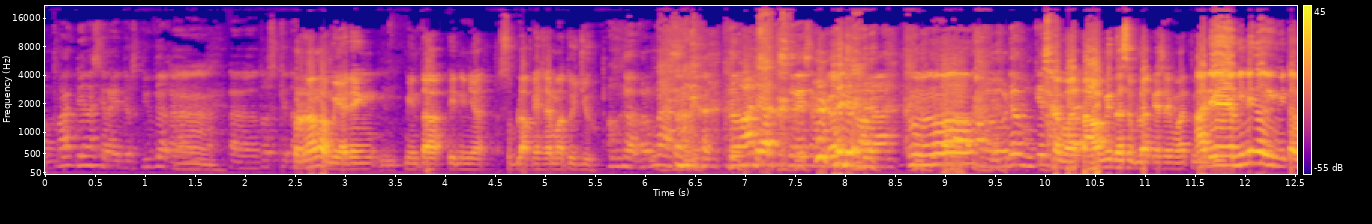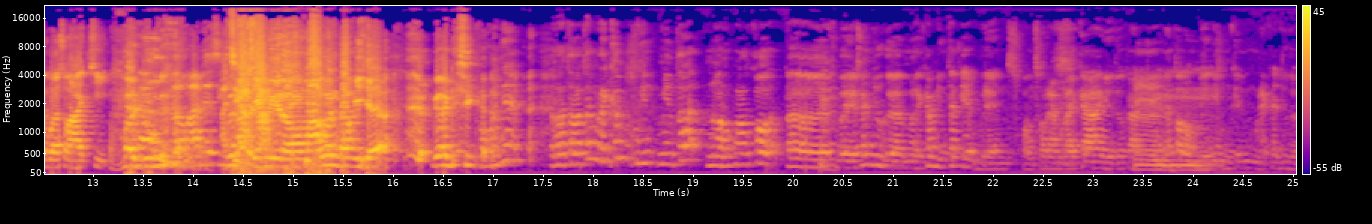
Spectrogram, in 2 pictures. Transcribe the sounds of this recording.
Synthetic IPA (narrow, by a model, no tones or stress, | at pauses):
t̪ɾat̪̚daŋasɪrajdərsd͡ʒuɡa | t̪ɾʊsiapərnaŋɡaʔmuadajaŋmint̪ainiɲasəbəlakjasemat̪ud͡ʒʊhŋɡapərnaɡaadasɡaadaaə | udamuŋkɪsamat̪aunmint̪asəbəlakjasemat̪uadajaŋiniŋamint̪abaasaat͡ʃiauaadasɪaat͡ʃindiɾamamamʊnt̪apijaɡadasikamaɲaɾat̪aɾat̪aməɾekasmimint̪anuaŋkalakoəbaɾakand͡ʒuɡaməɾekamint̪akajabəɾanspɔnsɔrjaŋməɾekaɡit̪ukanat̪olɔŋbeɾimuŋkɪnməɾekad͡ʒuɡa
